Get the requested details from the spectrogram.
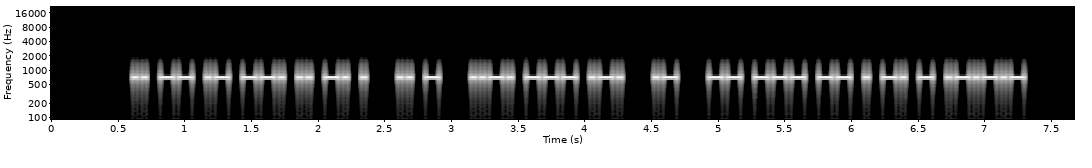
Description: Morse code, heard as a keyed tone, about 34 wpm, 700 Hz. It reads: IMAGINE IT FOR A MOMENT.
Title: Sentences from Top 1400 Words 35wpm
